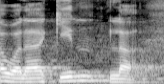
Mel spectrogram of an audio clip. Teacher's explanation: وَلَكِنْ لَا، یہ اصل میں تھا وَلَكِنْ لَا، نون ساکن کے بعد حروف یرملون میں سے لام آ گیا تو یہاں ادغام ہوگا، ادغام بلا غنہ، مطلب بغیر غنہ کے ادغام کریں گے۔ وَلَكِنْ لَا، لام کے بعد الف مدہ ہے، ایک الف تک کھینچیں گے۔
